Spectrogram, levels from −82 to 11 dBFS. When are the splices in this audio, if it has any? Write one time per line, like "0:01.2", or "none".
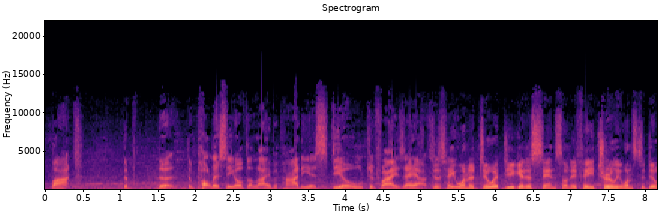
none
